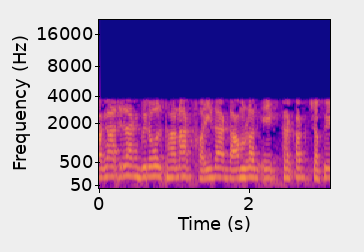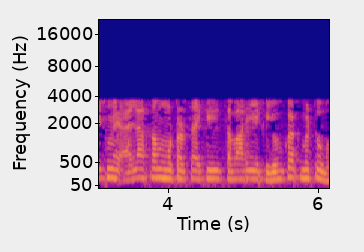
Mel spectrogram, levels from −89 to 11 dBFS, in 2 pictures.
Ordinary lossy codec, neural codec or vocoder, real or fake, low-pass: none; vocoder, 44.1 kHz, 80 mel bands, Vocos; fake; 3.6 kHz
